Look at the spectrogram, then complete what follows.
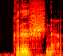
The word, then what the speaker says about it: Krishna: that's more british way but if you say it in american way matter better that is exactly the sanskrit sound krishna so just imagine you are saying better matter but just say krishna so now third sound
